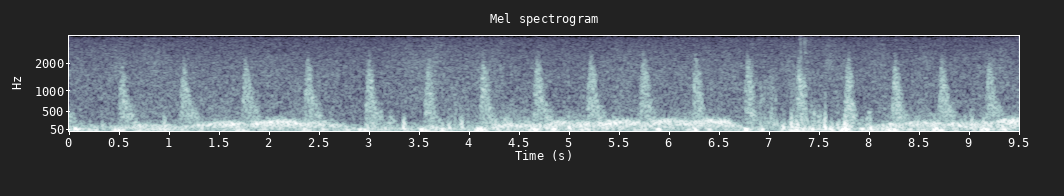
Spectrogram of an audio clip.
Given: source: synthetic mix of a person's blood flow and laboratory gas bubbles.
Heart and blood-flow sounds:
Doppler ultrasound of blood flow; subclavian vein
6.80-7.13 s: bubbles
7.22-7.54 s: bubbles
From the record:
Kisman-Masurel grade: 211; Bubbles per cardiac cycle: several, 3 to 8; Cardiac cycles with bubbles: 1 to 10%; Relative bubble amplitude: barely perceptible (0.100 to 0.250); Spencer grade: 1 (occasional bubble signal discernible with the cardiac motion signal, with majority of cardiac periods free of bubbles); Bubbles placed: anywhere in the cardiac cycle

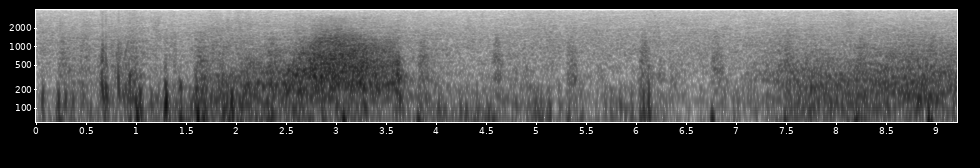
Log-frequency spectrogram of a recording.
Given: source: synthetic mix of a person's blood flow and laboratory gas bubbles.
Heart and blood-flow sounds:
Doppler ultrasound of blood flow; subclavian vein
0.62-1.01 s: bubbles
From the record:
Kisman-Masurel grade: 211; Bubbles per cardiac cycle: several, 3 to 8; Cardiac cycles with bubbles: 1 to 10%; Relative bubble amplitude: barely perceptible (0.100 to 0.250); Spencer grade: 1 (occasional bubble signal discernible with the cardiac motion signal, with majority of cardiac periods free of bubbles); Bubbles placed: anywhere in the cardiac cycle

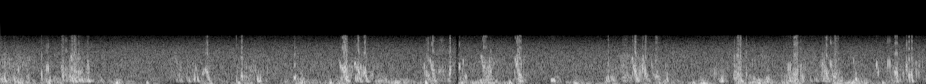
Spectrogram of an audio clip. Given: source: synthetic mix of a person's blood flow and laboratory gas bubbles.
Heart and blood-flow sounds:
Doppler ultrasound of blood flow; precordium
0.00-0.31 s: bubbles
0.38-0.97 s: bubbles
1.73-2.15 s: bubbles
2.36-2.71 s: bubbles
2.90-3.06 s: bubbles
3.36-3.94 s: bubbles
4.21-4.71 s: bubbles
4.78-5.01 s: bubbles
5.11-5.27 s: bubbles
5.47-5.59 s: bubbles
6.04-6.72 s: bubbles
7.10-7.71 s: bubbles
7.80-8.46 s: bubbles
8.51-8.61 s: bubbles
8.72-9.27 s: bubbles
From the record:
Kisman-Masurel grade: 243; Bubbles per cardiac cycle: several, 3 to 8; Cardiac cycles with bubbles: 100%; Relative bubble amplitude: loud (0.450 to 0.775); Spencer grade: 3 (all of the cardiac periods contain showers or single bubble signals, but not dominating or overriding the cardiac motion signals); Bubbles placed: anywhere in the cardiac cycle

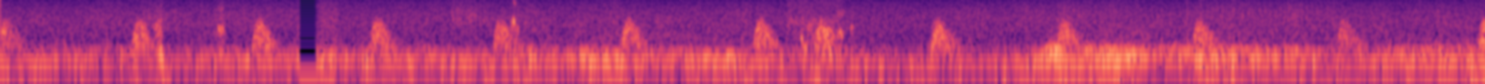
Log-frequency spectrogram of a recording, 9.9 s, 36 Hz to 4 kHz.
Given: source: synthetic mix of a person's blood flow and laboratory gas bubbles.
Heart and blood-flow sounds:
Doppler ultrasound of blood flow; subclavian vein
1.00-1.12 s: bubbles
1.41-1.50 s: bubbles
3.38-3.48 s: bubbles
5.24-5.71 s: bubbles
From the record:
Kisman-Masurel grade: 122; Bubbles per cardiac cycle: 1 to 2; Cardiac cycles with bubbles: 10 to 50%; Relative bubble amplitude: moderate (0.250 to 0.450); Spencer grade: 2 (many but less than half of the cardiac periods contain bubble signals, singularly or in groups); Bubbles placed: anywhere in the cardiac cycle

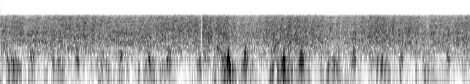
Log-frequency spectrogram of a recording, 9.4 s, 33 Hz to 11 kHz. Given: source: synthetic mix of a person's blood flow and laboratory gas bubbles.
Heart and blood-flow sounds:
Doppler ultrasound of blood flow; precordium
4.85-4.96 s: bubbles
From the record:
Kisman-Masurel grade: 111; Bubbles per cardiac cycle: 1 to 2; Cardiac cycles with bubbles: 1 to 10%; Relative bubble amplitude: barely perceptible (0.100 to 0.250); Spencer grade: 1 (occasional bubble signal discernible with the cardiac motion signal, with majority of cardiac periods free of bubbles); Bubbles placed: anywhere in the cardiac cycle

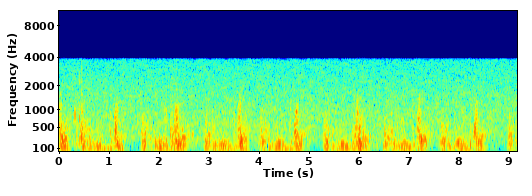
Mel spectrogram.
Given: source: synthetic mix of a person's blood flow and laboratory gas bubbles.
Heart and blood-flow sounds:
Doppler ultrasound of blood flow; precordium
0.03-0.10 s: bubbles
0.27-0.68 s: bubbles
1.90-2.04 s: bubbles
2.10-2.48 s: bubbles
From the record:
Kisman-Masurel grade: 212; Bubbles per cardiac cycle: several, 3 to 8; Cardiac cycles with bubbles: 1 to 10%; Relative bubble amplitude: moderate (0.250 to 0.450); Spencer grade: 1 (occasional bubble signal discernible with the cardiac motion signal, with majority of cardiac periods free of bubbles); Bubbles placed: anywhere in the cardiac cycle

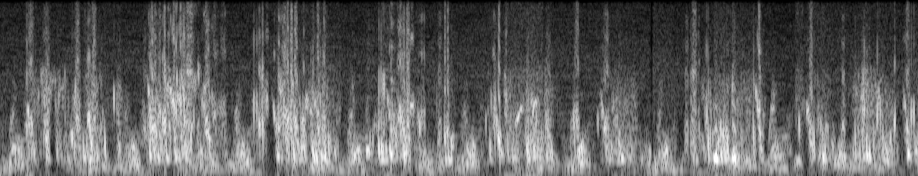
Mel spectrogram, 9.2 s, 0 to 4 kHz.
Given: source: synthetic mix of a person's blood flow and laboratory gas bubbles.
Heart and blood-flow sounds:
Doppler ultrasound of blood flow; precordium
0.23-1.24 s: bubbles
1.41-2.29 s: bubbles
2.52-3.42 s: bubbles
3.64-4.27 s: bubbles
4.37-4.61 s: bubbles
4.82-5.55 s: bubbles
5.71-5.83 s: bubbles
5.95-6.38 s: bubbles
6.84-7.67 s: bubbles
7.96-8.31 s: bubbles
8.40-8.99 s: bubbles
9.02-9.19 s: bubbles
From the record:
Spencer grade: 4 (maximum detectable bubble signal sounding continuously throughout systole and diastole of every cardiac period, and overriding the amplitude of the normal cardiac signals); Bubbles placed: only in the low amplitude regions of the cardiac cycle

